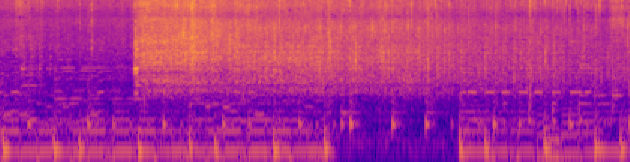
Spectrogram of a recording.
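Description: Cooked broken wheat sizzling as it fries in a pan for Kerala-style upma, with a clear surge of frying noise after it goes in and scraping stirs continuing throughout, no talking.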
